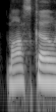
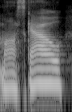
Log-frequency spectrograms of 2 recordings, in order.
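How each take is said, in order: First: It is said the way locals pronounce it. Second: It is said the way outsiders pronounce it. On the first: The speaker calls it right. "how they pronounce Moscow" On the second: The speaker calls it wrong. "not Moscow"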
